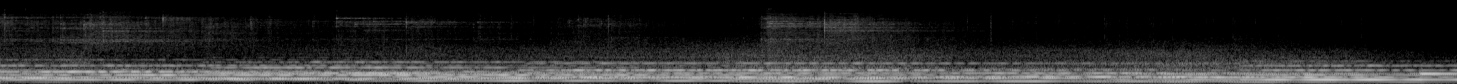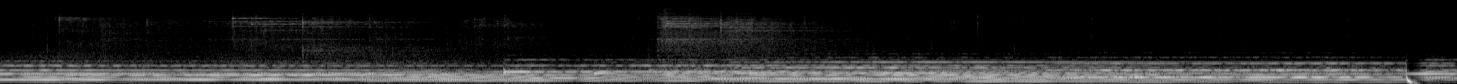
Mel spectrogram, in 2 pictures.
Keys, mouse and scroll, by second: 1.3 g, 2.9 click, 3.6 click, 4.3 click, 5.3 click, 7.2 g, 8.9 click, 9.9 click, 17.7 click, 19.8 click, 22.2 click, 23.7 click, 27.1 click, 28.1 click.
